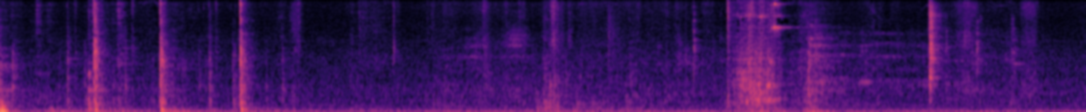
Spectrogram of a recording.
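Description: A few light, scattered metallic clicks and knocks from car suspension and hub parts being handled, with a small cluster about three-quarters of the way through.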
